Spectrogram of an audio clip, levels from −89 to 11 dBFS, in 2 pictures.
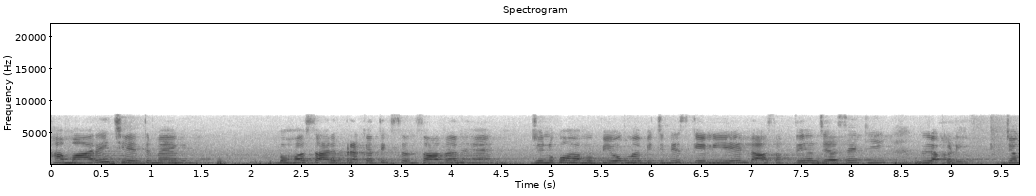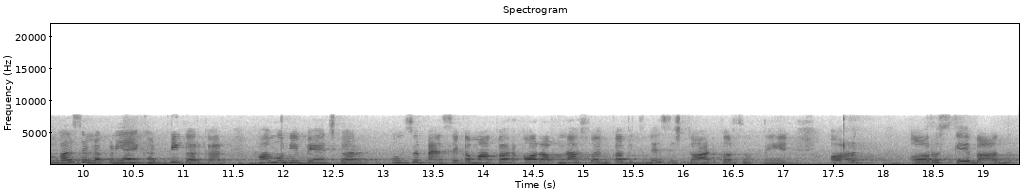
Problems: none marked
